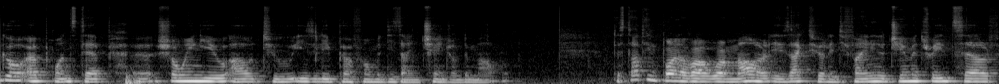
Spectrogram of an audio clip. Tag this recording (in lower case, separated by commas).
speech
